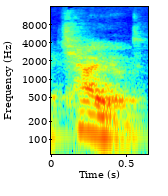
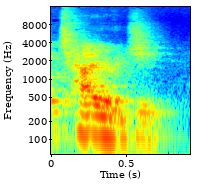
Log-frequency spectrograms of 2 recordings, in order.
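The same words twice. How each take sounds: First: Put-on "child" lower and softer, the D barely released; subtle final D. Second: Put-on "child" with an added vowel, CHAI-ou-djee; heavy final D. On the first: Teacher corrects students, "child" with a very light final D. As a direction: let the D of "child" fade with no vowel after it. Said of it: "Bem sutil a letra D". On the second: Teacher warns students off this, "child" ending in a heavy 'djee'. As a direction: weigh down the last letter of "child" into 'djee'. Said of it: "Não falem child". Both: Shown as a demonstration.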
